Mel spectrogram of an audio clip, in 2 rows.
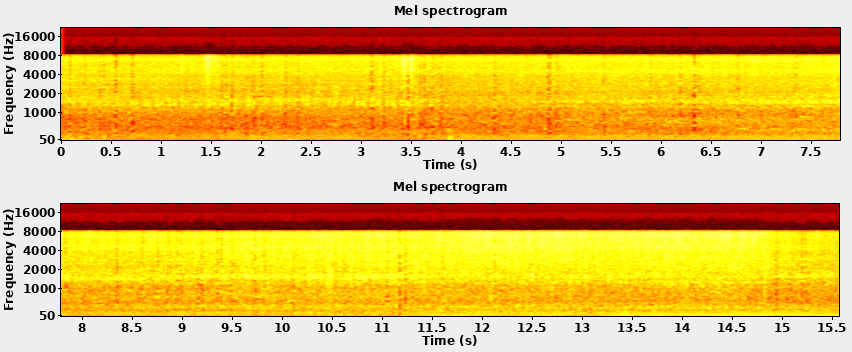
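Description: Land Rover Defender 4x4's engine running as it crawls along an overgrown dirt track. It grows steadily louder from about halfway through and passes close by near the end.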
